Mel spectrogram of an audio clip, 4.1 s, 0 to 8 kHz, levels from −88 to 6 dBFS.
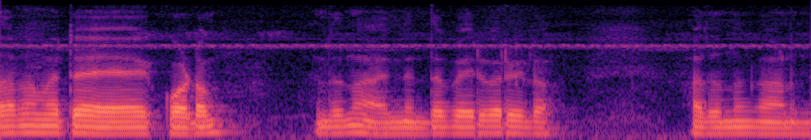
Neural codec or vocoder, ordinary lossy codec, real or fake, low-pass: none; none; real; 7.2 kHz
